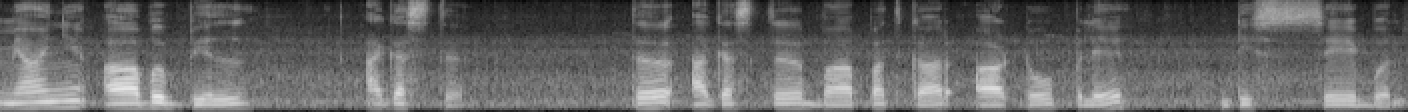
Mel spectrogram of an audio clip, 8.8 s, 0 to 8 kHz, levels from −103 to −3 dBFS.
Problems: none marked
